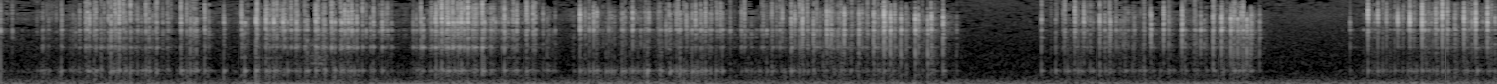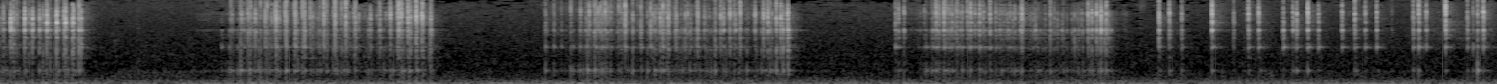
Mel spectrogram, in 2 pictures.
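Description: Long nails scratch and tap the ridges of a hollow, empty, translucent red plastic cup with a wavy embossed texture, held in the hand near a fluffy mic. The result is a bright, crisp stream of rapid clicks and raspy scratching that comes in bursts separated by brief silences. The sound has a faint hollow ring.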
